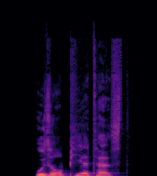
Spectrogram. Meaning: inflection of usurpieren: 1. second-person singular preterite 2. second-person singular subjunctive II
- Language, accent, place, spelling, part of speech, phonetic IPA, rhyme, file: German, Germany, Berlin, usurpiertest, verb, [uzʊʁˈpiːɐ̯təst], -iːɐ̯təst, De-usurpiertest.ogg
